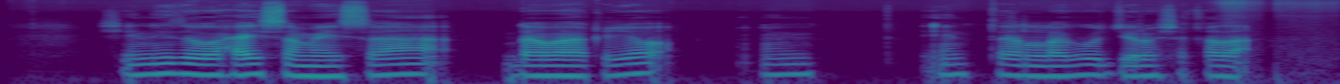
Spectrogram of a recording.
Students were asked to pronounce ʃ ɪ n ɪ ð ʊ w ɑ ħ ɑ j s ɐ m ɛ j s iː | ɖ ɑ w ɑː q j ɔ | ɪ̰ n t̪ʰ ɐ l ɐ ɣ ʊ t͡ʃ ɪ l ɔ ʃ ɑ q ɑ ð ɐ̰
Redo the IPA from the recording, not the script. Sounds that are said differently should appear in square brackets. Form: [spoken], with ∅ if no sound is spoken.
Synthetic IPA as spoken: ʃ ɪ n ɪ ð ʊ w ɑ ħ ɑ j s ɐ m ɛ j s [aː] | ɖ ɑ w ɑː q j ɔ | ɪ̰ n t̪ʰ ɐ l ɐ ɣ ʊ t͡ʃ ɪ [ɾ] ɔ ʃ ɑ q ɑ ð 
